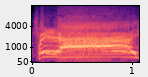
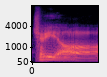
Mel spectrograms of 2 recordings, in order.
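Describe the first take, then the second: First: It is said loudly and forcefully. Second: It is said quietly and softly.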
